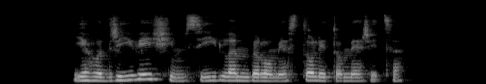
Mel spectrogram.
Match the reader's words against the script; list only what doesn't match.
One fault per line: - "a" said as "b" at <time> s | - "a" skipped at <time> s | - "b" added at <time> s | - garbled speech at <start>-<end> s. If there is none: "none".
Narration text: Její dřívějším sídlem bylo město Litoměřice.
- "Její" said as "Jeho" at 0.7 s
